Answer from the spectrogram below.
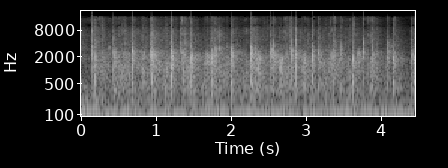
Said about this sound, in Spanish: Dar un fuerte aplauso a Jesús.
